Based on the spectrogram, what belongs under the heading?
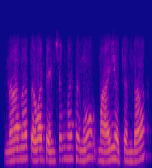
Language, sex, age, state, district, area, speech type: Sindhi, male, 18-30, Maharashtra, Mumbai Suburban, urban, conversation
